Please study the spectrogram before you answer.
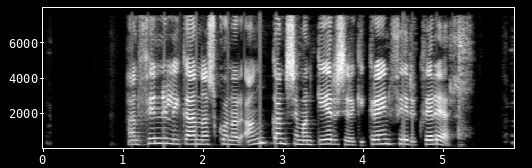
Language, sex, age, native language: Icelandic, female, 40-49, Icelandic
